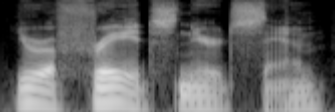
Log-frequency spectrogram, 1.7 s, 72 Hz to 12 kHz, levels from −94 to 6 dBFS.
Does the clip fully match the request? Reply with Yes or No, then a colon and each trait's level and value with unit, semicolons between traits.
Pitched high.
No: very low, 85 Hz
